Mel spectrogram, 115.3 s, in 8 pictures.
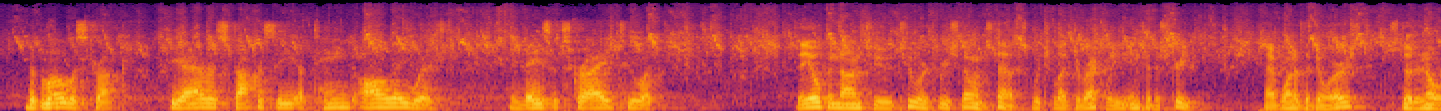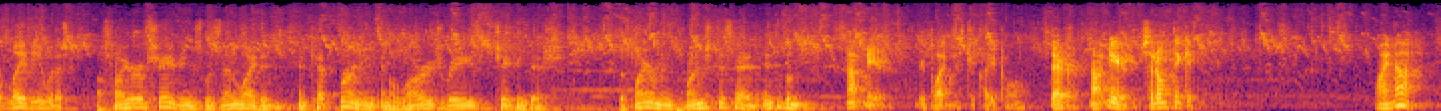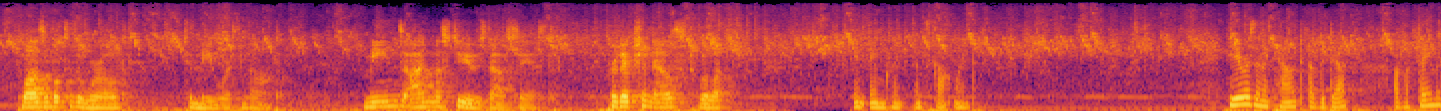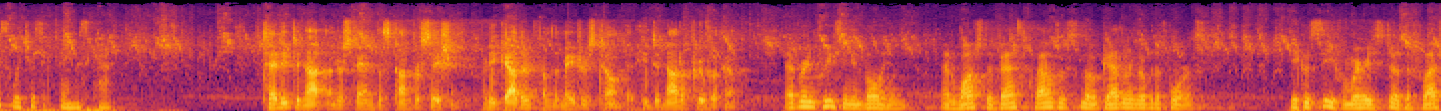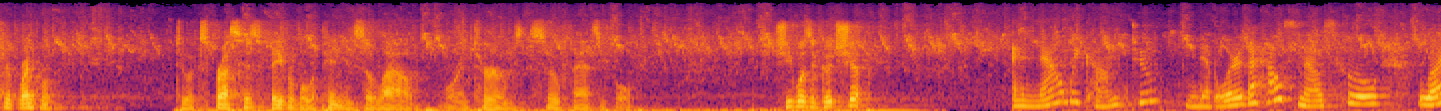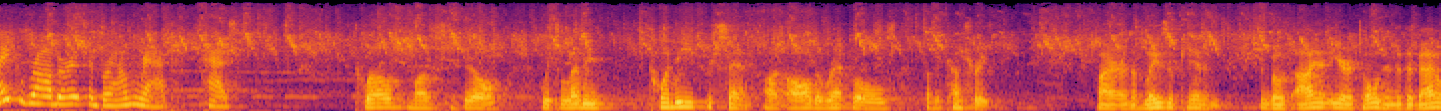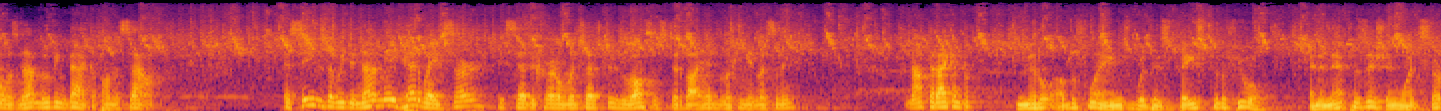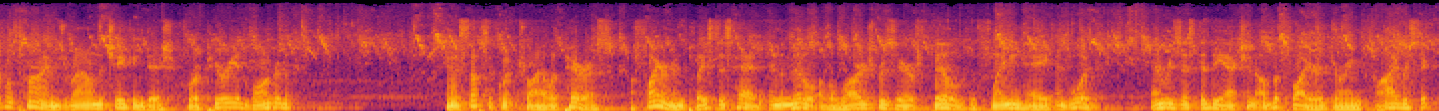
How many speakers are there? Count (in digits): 10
